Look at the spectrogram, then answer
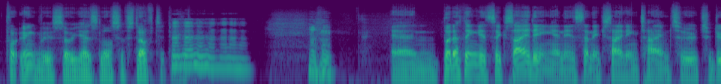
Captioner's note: laughter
